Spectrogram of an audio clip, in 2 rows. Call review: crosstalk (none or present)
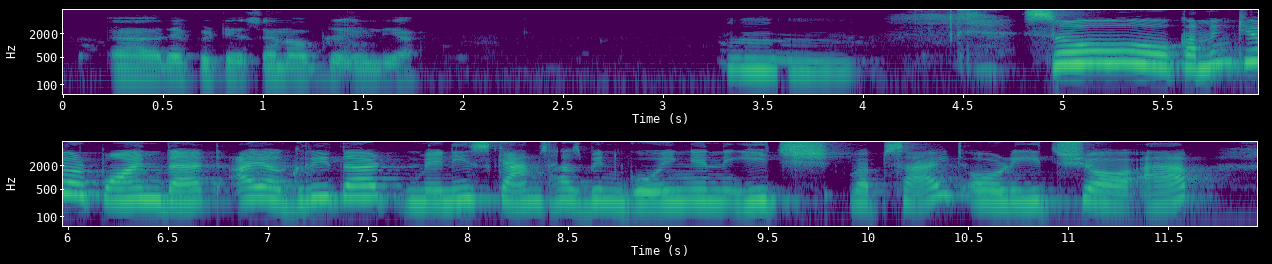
none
